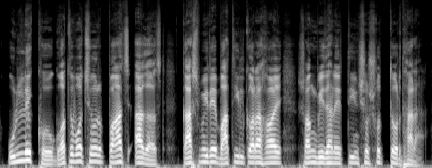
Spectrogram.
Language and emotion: Bengali, neutral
